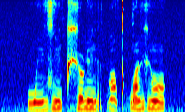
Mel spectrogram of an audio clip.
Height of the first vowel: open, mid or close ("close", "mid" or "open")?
close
